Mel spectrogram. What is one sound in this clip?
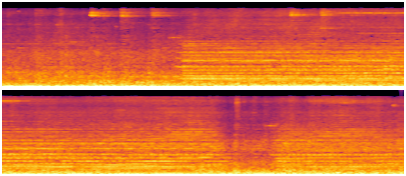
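A freight train rolls past close by, its wheels clattering over steel rails.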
